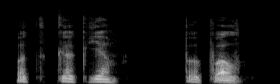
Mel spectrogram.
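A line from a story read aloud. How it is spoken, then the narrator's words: Quiet. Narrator (Russian): тихонько произнес Кутузов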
